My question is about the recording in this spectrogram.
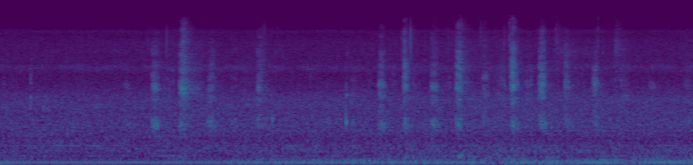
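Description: Small puppy panting in short, quick, irregular breaths for a few seconds while it wrestles a stuffed toy, over a low steady hum.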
